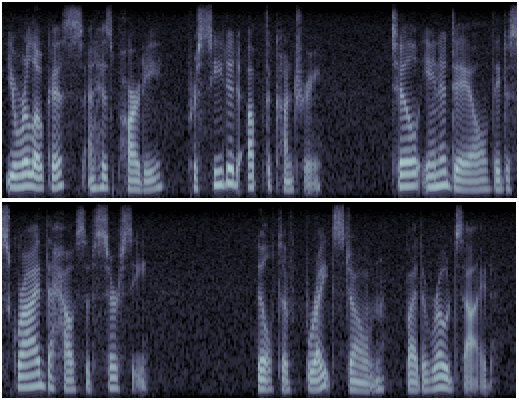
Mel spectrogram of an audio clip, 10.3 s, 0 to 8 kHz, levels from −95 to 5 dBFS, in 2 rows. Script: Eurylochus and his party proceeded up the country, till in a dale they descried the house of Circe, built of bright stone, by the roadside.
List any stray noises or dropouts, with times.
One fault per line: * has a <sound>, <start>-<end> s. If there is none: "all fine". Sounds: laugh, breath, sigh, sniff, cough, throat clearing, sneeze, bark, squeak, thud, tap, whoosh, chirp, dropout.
all fine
